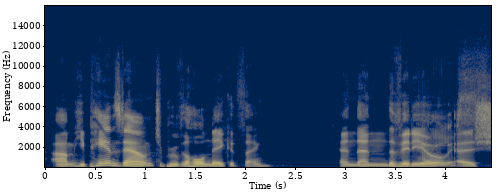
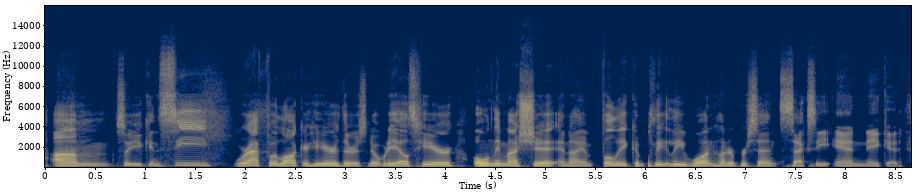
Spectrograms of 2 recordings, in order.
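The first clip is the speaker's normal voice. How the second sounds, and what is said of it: Put-on Snapchat influencer voice. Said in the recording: “I don't know why I'm doing the voice, but I'm doing the voice because that's what I imagine. ... That's what people put on a voice on Snapchat.”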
